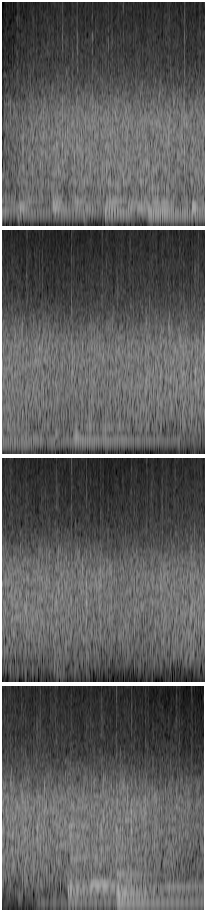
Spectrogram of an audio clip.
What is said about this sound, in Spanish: En el nombre de Jesús. Amén puedes darle un fuerte aplauso al Señor en el lugar donde estás.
